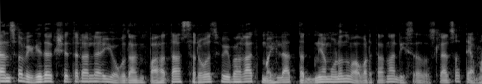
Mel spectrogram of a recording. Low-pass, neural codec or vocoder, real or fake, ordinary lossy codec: none; codec, 16 kHz, 4 kbps, X-Codec, WavLM features, trained on Multilingual LibriSpeech; fake; none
